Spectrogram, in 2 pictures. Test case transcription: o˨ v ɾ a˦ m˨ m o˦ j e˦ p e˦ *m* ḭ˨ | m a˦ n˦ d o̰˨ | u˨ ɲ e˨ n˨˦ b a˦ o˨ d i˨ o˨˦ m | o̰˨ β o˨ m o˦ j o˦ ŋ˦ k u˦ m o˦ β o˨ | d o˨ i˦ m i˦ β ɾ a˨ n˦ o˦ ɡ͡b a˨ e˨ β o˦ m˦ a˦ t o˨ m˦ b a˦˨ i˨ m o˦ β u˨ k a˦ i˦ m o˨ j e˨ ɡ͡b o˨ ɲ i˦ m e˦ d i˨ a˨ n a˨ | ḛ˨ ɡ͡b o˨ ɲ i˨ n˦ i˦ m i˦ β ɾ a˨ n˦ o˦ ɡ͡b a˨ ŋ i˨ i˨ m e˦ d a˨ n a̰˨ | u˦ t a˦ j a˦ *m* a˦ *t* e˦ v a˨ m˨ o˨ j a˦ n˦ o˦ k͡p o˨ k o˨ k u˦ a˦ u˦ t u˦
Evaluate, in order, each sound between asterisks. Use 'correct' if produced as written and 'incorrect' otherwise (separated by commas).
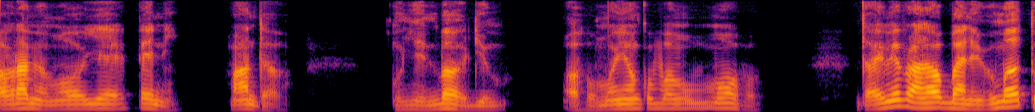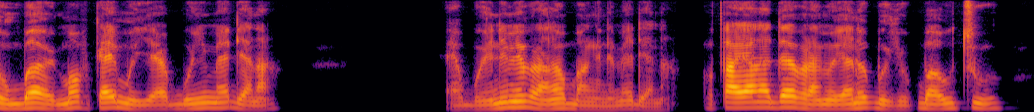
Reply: incorrect, incorrect, incorrect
